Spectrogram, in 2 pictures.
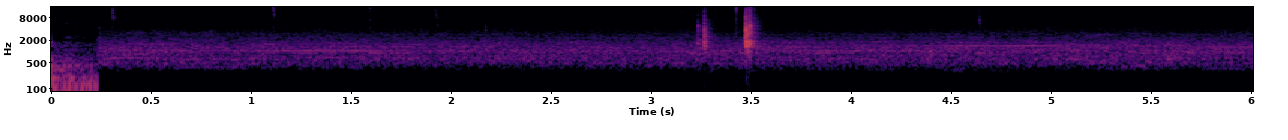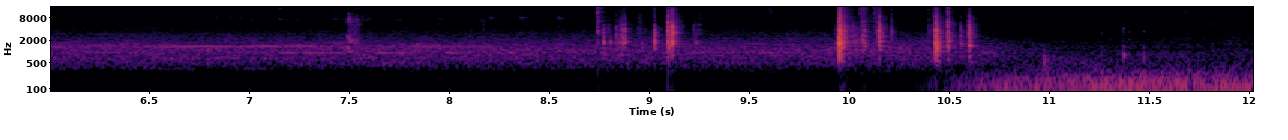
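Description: Handling sounds of black Tesa cloth harness tape being wound around speaker wires: faint rustle with a couple of soft clicks about three and a half seconds in, then a cluster of sharper clicks and taps near the end, the loudest about ten seconds in.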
